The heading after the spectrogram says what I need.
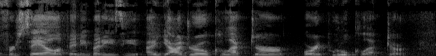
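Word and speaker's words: Lladró: This is a Yadro. I looked it up to figure out how to pronounce it for sure. It's spelled, I think, L-L-A-D-R-O, but it's pronounced Yadro. It's a Spanish company, and they make lots of like little figurines.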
